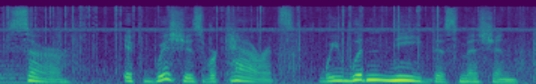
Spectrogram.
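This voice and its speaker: A woman's voice: deep voice, very animated, unhurried, mellow, soft background music, poor audio. A woman playing a dutiful rabbit starship lieutenant in a science-fiction audio drama, insistent and militarily formal.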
